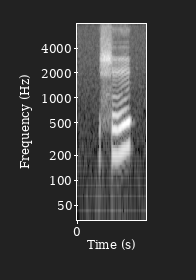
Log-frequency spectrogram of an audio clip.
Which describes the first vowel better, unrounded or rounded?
rounded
